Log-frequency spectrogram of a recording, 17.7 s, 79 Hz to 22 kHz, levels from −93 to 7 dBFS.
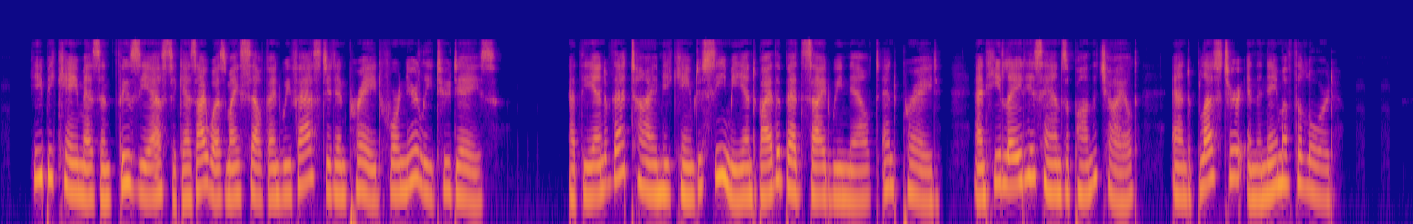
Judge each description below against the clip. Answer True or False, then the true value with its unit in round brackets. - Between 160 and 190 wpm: True (180 wpm)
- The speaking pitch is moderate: True (180 Hz)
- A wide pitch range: False (4.4 semitones)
